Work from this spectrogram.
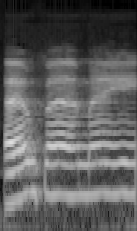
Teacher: Di sini idgham bi gunnah, masuk beserta dengung.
